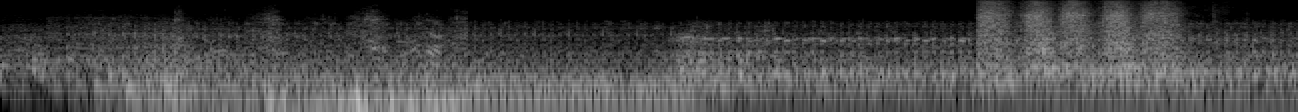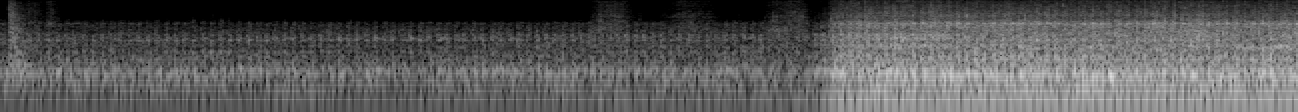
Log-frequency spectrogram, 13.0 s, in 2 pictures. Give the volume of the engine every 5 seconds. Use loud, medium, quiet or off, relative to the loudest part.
quiet, quiet, loud.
